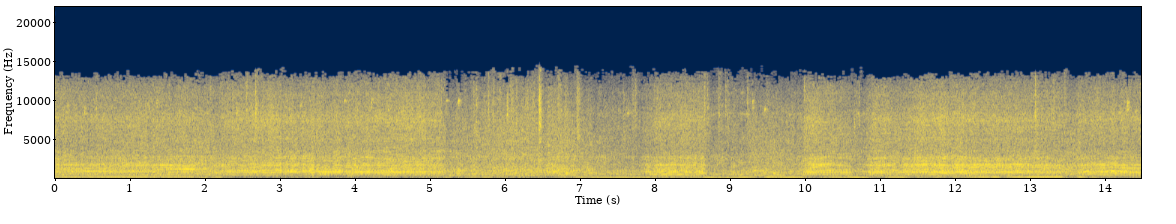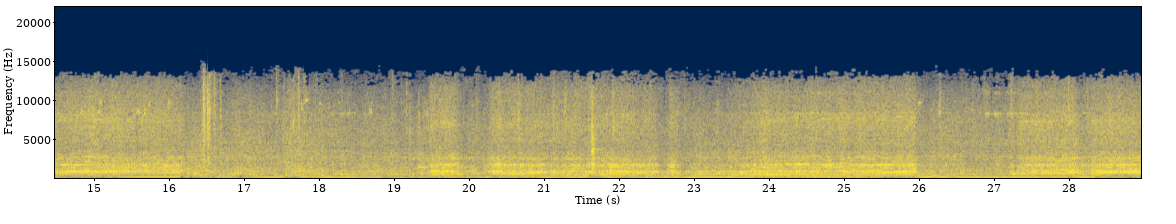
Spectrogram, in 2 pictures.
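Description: Citroën Saxo rally car's engine heard from inside the cabin at racing speed, its revs rising and falling through the bends with several sudden drops and breaks in pitch.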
